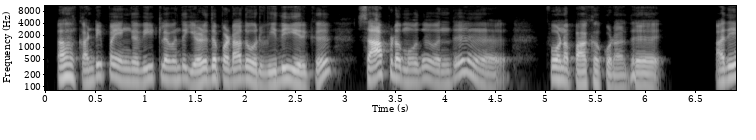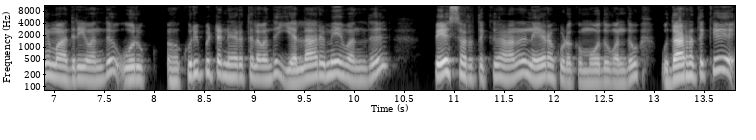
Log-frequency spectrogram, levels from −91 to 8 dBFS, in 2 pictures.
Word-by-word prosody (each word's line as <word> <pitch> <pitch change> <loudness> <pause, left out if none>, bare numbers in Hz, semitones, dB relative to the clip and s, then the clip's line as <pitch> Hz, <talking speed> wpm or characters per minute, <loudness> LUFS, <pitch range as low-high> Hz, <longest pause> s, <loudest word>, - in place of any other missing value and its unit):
ஆ. - - +6 0.2
கண்டிப்பா. 185 +9 -2
எங்க 140 -1 -3
வீட்ல 165 +1 -2
வந்து 155 +2 -4
எழுதப்படாத 150 +1 +2
ஒரு 120 - -3
விதி 145 +6 0
இருக்கு. 110 -2 -2 0.4
சாப்பிடும்போது 160 -8 +5
வந்து 125 - -6 0.9
ஃபோன 155 -3 +2
பார்க்கக்கூடாது. 115 -4 -2 0.8
அதே 170 - +3
மாதிரி 160 -1 0
வந்து 155 +10 -1 0.2
ஒருக் 160 -1 0 0.4
குறிப்பிட்ட 220 +2 -1
நேரத்தில 175 -1 -2
வந்து 165 +7 -3 0.2
எல்லாருமே 185 +9 +2
வந்து 150 +4 -3 0.6
பேசுறத்துகான 180 - +3
நேரம் 170 +1 +1
குடுக்கும்போது 130 -2 -4
வந்து 130 +6 -3 0.3
உதாரணத்துக்கு 195 +7 +5
160 Hz, 115 wpm, -21 LUFS, 140-180 Hz, 0.9 s, ஆ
